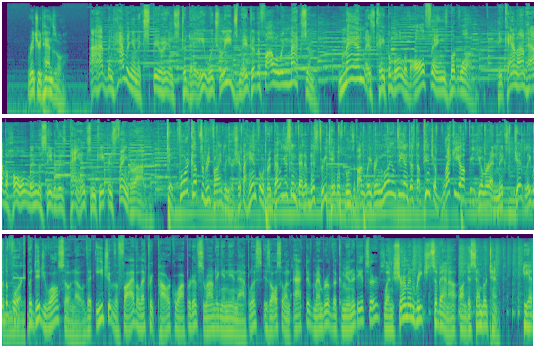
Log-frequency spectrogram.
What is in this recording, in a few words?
narration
